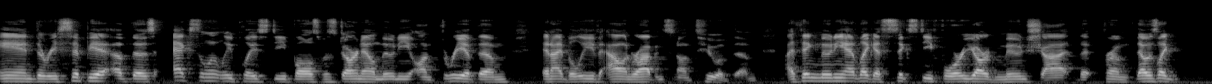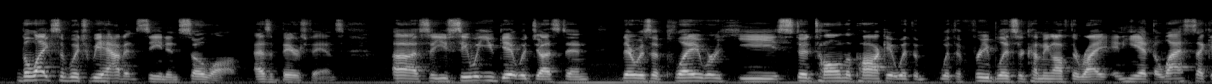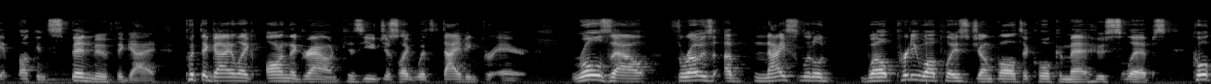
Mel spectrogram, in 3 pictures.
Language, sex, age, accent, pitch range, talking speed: English, male, 20-39, American, 125-155 Hz, 210 wpm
